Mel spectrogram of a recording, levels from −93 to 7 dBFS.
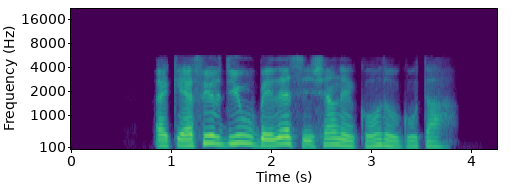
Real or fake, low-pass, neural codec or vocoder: fake; 5.4 kHz; codec, 16 kHz in and 24 kHz out, 0.4 kbps, LongCat-Audio-Codec, two codebook decoder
